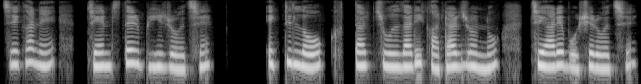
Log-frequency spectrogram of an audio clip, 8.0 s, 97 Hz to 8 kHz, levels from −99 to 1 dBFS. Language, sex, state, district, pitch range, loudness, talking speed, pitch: Bengali, female, West Bengal, North 24 Parganas, 240-275 Hz, -22 LUFS, 110 wpm, 255 Hz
